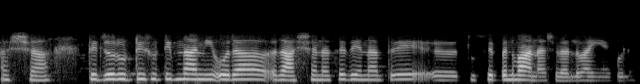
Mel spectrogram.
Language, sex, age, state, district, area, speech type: Dogri, female, 30-45, Jammu and Kashmir, Reasi, rural, conversation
